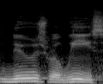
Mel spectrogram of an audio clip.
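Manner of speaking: news stressed, said slowly.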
